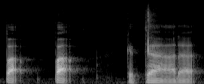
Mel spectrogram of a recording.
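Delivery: Bop bop punched hard and loud; loud accented Bop bop; punchy hits. Shown as a demonstration. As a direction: hit each Bop like an accent. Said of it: "these hits on the upbeat".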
